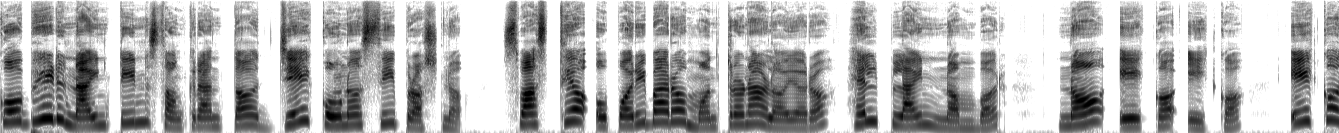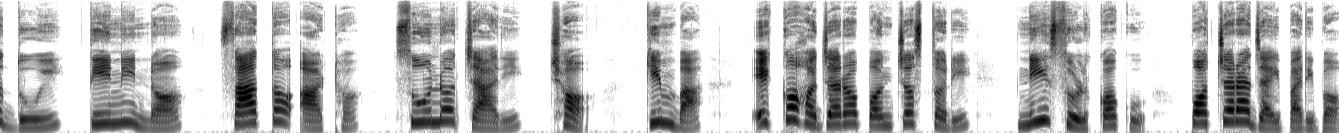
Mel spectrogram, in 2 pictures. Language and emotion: Odia, neutral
